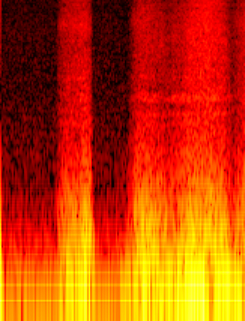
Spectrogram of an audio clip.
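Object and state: Nothing is struck.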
